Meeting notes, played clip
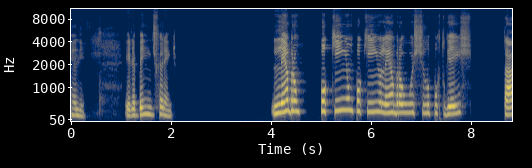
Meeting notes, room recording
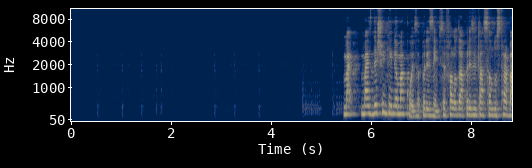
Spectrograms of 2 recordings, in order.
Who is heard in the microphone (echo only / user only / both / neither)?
user only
